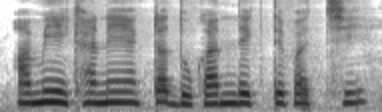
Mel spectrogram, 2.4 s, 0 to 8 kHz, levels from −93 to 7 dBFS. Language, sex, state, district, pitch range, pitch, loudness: Bengali, female, West Bengal, Alipurduar, 255-275 Hz, 260 Hz, -13 LUFS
